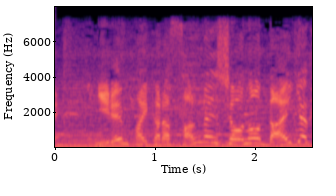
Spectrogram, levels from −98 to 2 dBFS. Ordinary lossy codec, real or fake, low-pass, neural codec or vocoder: none; real; 7.2 kHz; none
